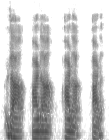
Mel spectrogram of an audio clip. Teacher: tenemos la posibilidad de hacer una percusiva retrofleja, que sería ra, ara, ara, ara. · hacer una especie de R, pero retrofleja y recordad siempre muy rápida, porque esa es la característica de las percusivas.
